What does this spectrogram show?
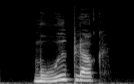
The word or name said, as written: modeblog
